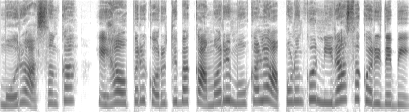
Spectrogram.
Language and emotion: Odia, fearful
